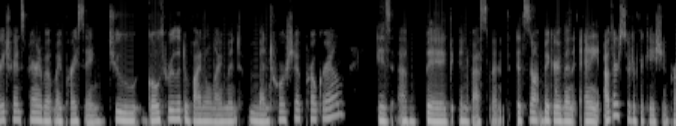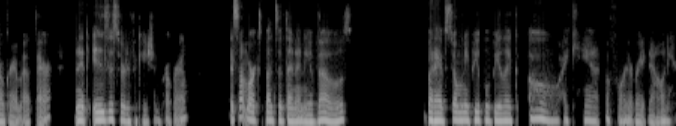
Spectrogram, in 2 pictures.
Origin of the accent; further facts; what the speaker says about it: Canada; We're Canadian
